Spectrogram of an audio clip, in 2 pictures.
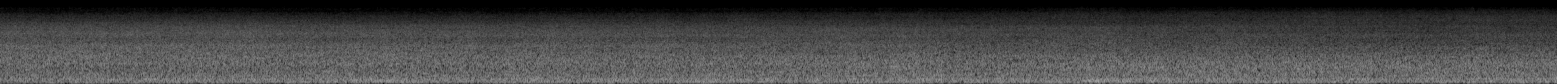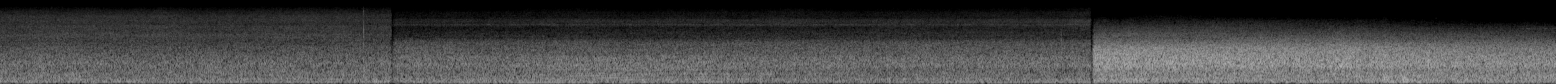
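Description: Steady rushing outdoor city ambience with distant traffic. The top end dulls at about 20 s, and the noise turns louder and brighter from about 26 s.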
